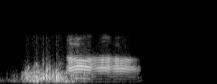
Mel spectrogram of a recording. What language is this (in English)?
Hindi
